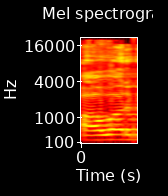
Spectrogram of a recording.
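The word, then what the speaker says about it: hour: है एन यूज करेंगे अवर यहां एच साइलेंट रहता है इसलिए इसका प्रोनंसिएशन अवर करेंगे तो आ आ रहा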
